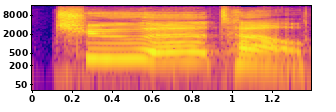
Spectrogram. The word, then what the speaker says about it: Chiwetel: Really take your time, break it down syllable by syllable. Chiwetel.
